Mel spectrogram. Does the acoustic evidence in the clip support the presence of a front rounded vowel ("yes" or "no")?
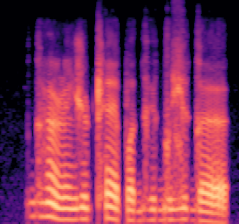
yes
